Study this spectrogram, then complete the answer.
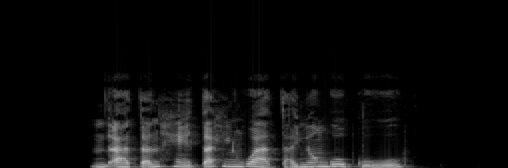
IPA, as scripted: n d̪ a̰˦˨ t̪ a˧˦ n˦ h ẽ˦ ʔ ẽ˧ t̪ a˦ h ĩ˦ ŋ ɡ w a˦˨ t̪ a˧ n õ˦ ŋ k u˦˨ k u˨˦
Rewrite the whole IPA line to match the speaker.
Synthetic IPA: n d̪ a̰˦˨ t̪ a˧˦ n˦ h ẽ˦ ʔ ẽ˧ t̪ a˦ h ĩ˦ ŋ ɡ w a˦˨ t̪ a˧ ɲ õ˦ ŋ ɡ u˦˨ k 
